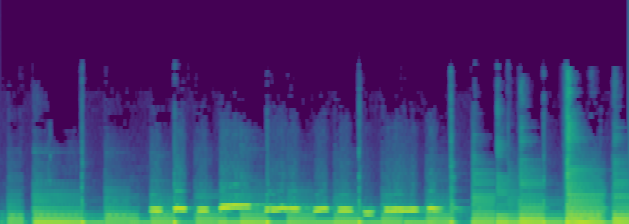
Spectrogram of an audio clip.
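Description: Steel-string acoustic guitar strummed in chords, with a whistled melody over it from about a second and a half in until about four and a half seconds in.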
